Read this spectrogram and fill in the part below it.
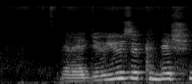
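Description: Hands rub a wet dog's fur.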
